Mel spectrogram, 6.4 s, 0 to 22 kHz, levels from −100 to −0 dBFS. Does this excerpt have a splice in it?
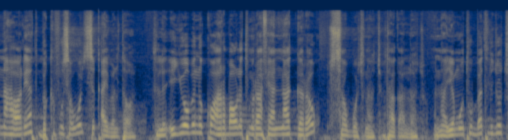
yes; 3 cuts; at 1.8 s, 4.1 s, 5.3 s

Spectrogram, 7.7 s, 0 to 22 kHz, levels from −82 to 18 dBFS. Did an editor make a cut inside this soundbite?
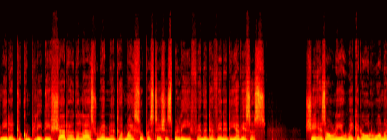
no; 0 cuts

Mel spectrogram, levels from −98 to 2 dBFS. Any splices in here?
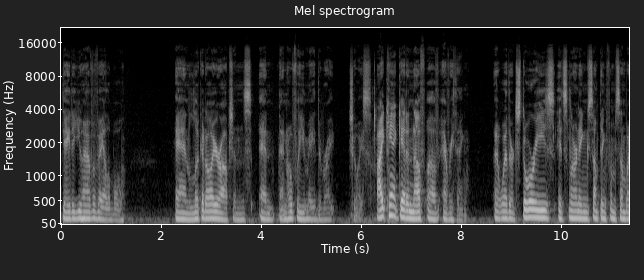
yes; 1 cut; at 6.2 s

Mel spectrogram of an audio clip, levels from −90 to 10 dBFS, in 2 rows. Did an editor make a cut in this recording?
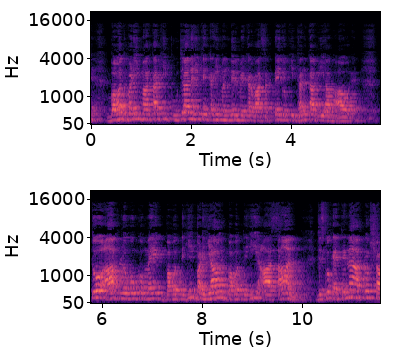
no; 0 cuts

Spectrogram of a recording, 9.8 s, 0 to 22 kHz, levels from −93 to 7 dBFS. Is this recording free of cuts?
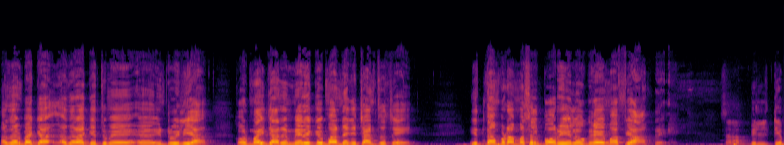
no; 1 cut; at 8.2 s

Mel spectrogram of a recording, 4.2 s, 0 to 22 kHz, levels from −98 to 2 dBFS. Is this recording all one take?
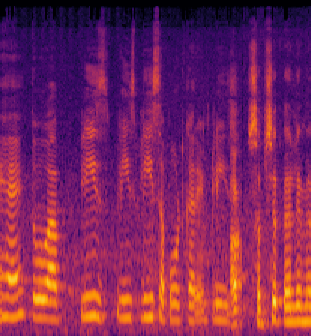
no; 1 cut; at 3.2 s

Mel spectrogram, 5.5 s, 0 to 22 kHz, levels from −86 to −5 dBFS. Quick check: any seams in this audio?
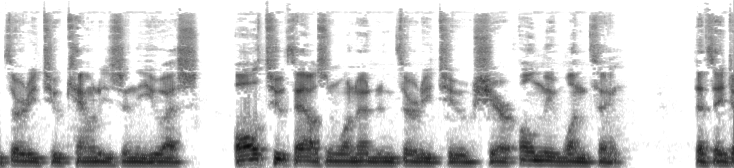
yes; 1 cut; at 1.5 s

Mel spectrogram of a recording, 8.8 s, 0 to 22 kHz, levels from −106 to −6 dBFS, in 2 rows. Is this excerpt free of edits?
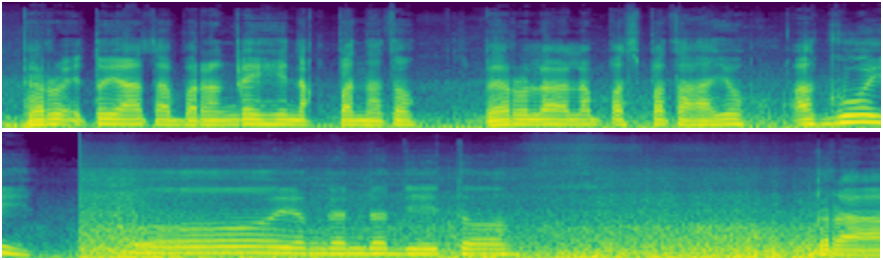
no; 1 cut; at 4.8 s

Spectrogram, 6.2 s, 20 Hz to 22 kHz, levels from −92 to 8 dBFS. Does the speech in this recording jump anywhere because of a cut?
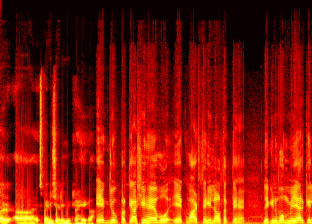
yes; 1 cut; at 1.9 s

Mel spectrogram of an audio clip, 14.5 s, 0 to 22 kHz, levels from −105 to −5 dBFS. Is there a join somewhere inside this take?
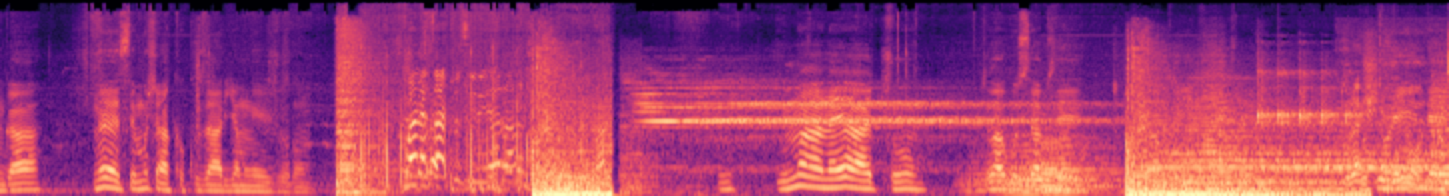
no; 0 cuts

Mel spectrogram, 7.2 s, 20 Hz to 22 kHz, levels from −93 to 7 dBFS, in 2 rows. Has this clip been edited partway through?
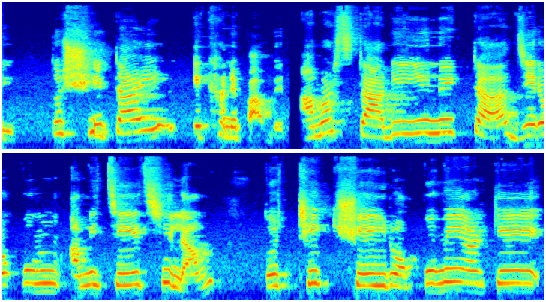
yes; 1 cut; at 1.9 s

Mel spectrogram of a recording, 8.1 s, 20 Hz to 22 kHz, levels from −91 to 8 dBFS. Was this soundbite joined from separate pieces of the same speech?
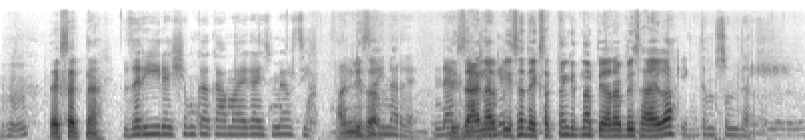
yes; 1 cut; at 3.1 s

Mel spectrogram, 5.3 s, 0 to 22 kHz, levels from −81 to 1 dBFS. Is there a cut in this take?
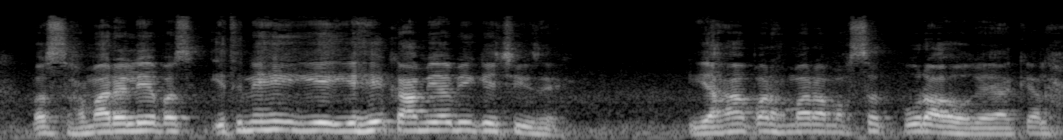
no; 0 cuts

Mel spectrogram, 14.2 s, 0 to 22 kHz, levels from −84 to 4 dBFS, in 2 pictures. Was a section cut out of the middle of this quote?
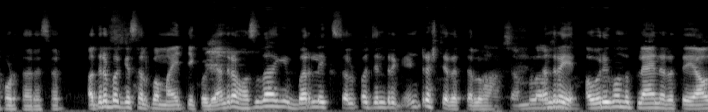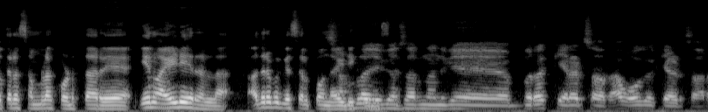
no; 0 cuts

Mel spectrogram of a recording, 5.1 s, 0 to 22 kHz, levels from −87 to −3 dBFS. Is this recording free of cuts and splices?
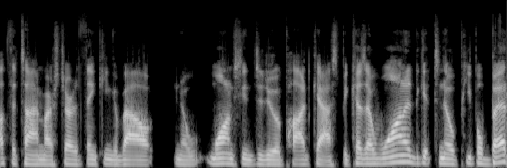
yes; 0 cuts

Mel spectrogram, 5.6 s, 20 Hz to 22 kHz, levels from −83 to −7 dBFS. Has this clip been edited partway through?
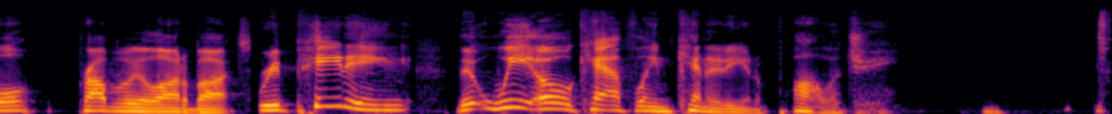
yes; 2 cuts; at 1.2 s, 2.0 s

